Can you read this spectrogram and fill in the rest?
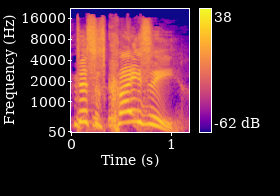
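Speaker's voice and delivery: high, loud panicked yell; hammed-up high shriek of alarm; mock yell. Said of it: "he yells".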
